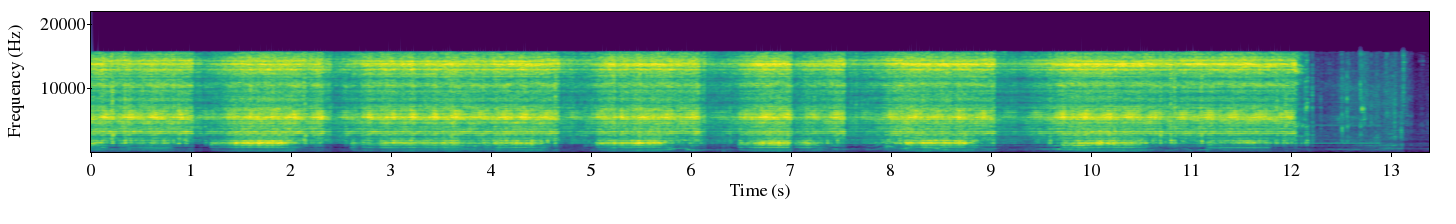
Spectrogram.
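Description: Milling machine end mill cutting a recess into an aluminium support, a steady hissing cut with a whining spindle note that breaks off briefly every second or two. The cutting stops about twelve seconds in.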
